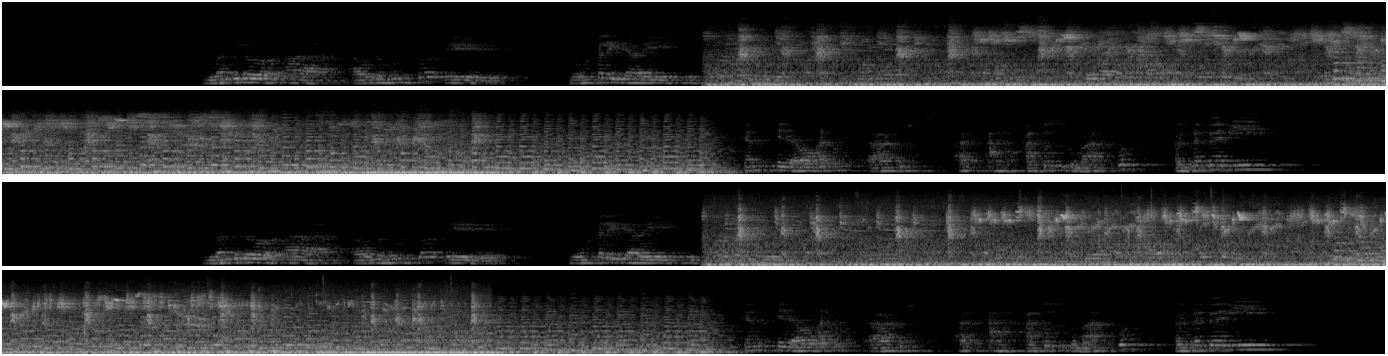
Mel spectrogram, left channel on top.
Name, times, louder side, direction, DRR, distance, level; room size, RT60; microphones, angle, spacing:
voice 1, 2.0-5.1 5.7-7.9 8.4-9.5 9.8-10.4 10.7-12.6 13.1-16.2 16.7-20.5 21.1-25.2 25.5-26.5, right 1 dB, 15° left, -1 dB, 0.4 m, -45 dB
sound 1, 7.0-18.8, right 4 dB, 60° right, 0.4 m, -29 dB
sound 2, 13.3-20.9, left 1 dB, 55° left, 0.8 m, -34 dB
3.3 x 2.6 x 3.8 m, 1.0 s
head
